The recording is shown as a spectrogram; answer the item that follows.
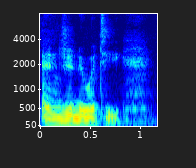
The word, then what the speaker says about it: ingenuity: went into this it's the best way to say ingenuity ingenuity five syllable word I never tell friend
